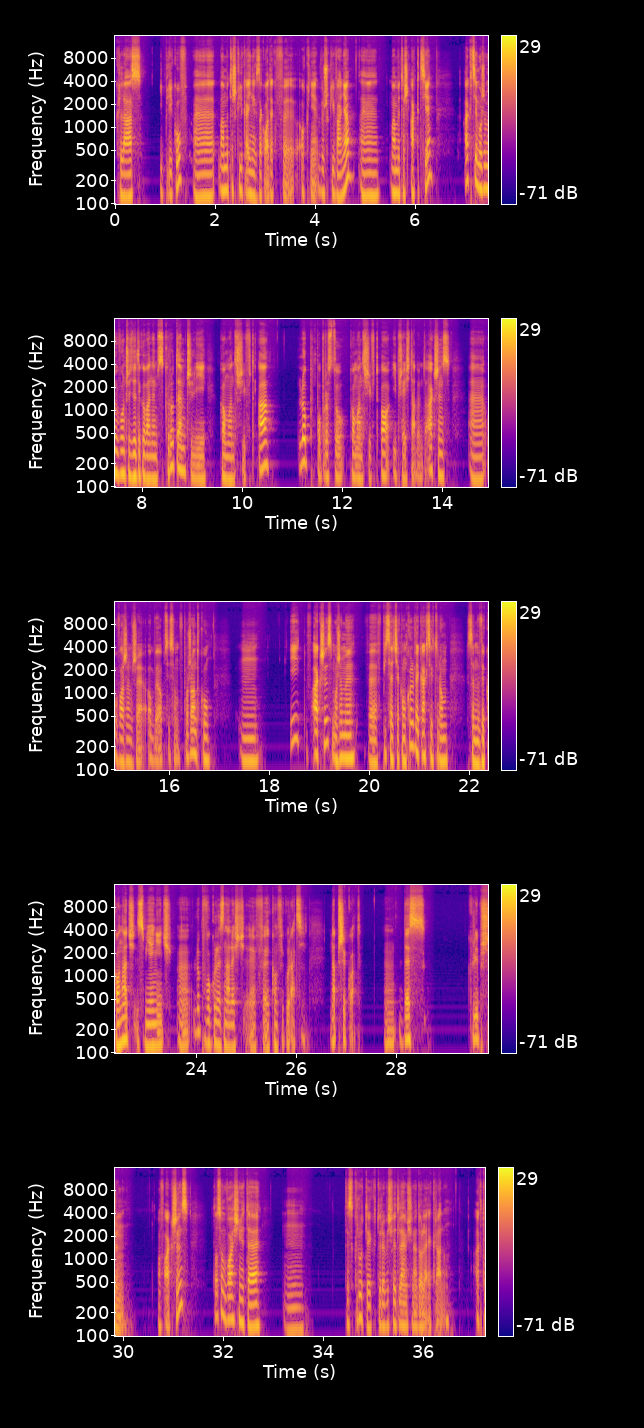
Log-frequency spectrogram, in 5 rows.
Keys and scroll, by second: 10.2 ctrl+shift+super+a, 12.5 ctrl+shift+super+o.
